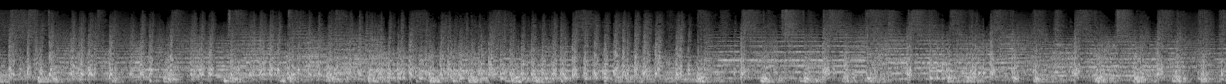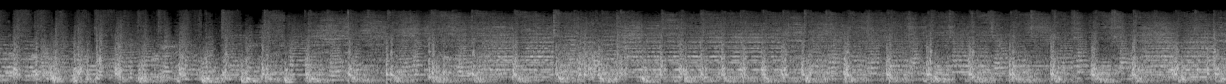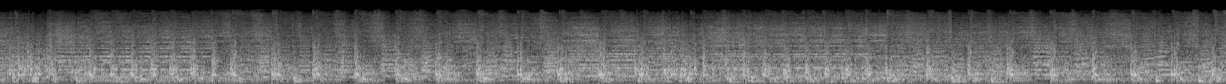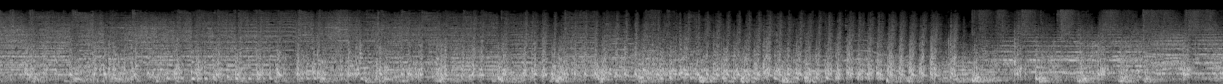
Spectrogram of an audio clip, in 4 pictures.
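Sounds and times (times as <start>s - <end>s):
drumline beat: 0.0s - 49.0s
flutes and horns: 0.0s - 49.0s
marching band brass: 0.0s - 49.0s.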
